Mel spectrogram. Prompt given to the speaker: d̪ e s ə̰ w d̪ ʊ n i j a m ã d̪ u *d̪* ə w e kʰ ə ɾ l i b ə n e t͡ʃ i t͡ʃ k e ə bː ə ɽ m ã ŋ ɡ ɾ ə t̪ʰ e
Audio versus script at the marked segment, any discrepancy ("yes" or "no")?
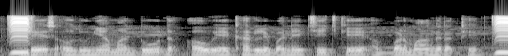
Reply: no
